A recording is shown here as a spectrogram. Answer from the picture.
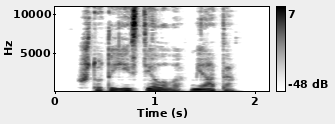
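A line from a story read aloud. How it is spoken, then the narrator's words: Whispered question. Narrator (Russian): шепотом спросила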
